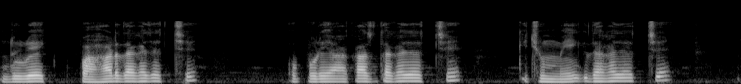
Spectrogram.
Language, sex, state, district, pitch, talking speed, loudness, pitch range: Bengali, male, Jharkhand, Jamtara, 140 Hz, 95 wpm, -19 LUFS, 130-150 Hz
